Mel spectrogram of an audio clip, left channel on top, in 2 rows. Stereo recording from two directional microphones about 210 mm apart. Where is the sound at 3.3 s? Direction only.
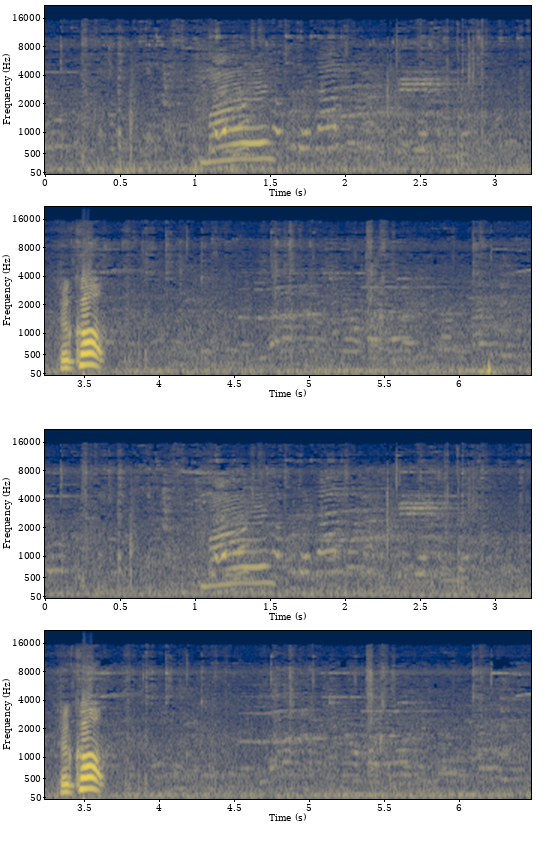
10° right (ahead or behind).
